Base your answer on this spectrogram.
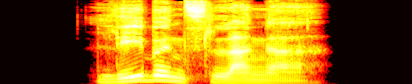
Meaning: inflection of lebenslang: 1. strong/mixed nominative masculine singular 2. strong genitive/dative feminine singular 3. strong genitive plural
- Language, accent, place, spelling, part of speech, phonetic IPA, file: German, Germany, Berlin, lebenslanger, adjective, [ˈleːbn̩sˌlaŋɐ], De-lebenslanger.ogg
